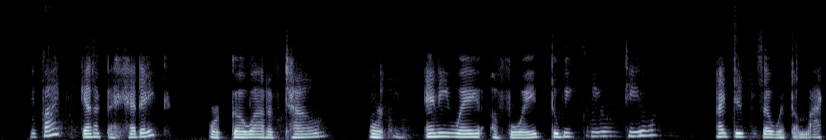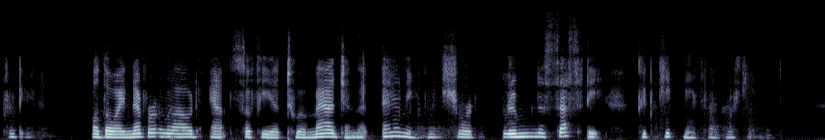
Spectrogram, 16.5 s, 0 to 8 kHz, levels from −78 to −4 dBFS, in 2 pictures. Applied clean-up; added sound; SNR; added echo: neural mask model DeepFilterNet 3.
